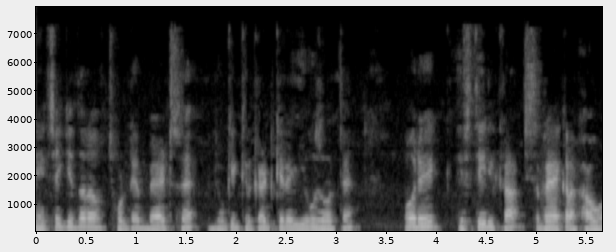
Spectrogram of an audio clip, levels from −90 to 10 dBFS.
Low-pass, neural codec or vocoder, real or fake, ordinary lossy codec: 7.2 kHz; vocoder, 44.1 kHz, 128 mel bands every 512 samples, BigVGAN v2; fake; AAC, 32 kbps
